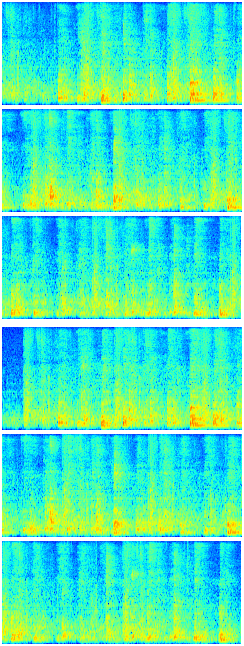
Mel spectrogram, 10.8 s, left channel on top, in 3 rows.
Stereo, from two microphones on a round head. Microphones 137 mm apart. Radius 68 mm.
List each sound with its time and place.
0.8 s running footsteps: 40° left (ahead or behind), 2 m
